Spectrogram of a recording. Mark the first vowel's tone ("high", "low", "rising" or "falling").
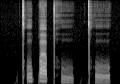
high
